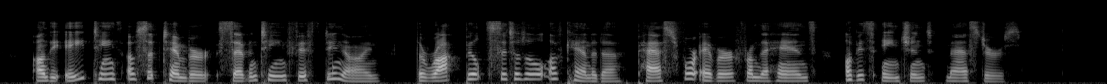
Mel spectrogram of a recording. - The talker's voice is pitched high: No, medium, 165 Hz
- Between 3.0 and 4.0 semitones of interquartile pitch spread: No, wide, 5.4 semitones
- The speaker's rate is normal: No, slow, 120 wpm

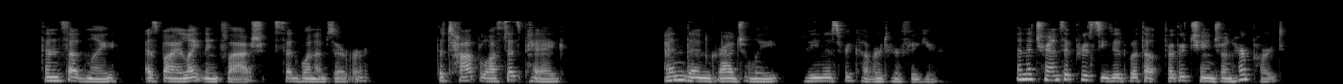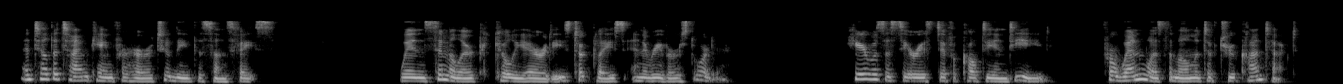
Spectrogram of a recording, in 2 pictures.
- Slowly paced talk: No, average, 145 wpm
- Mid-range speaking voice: Yes, medium, 150 Hz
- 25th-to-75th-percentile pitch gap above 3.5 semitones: Yes, average, 4.2 semitones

